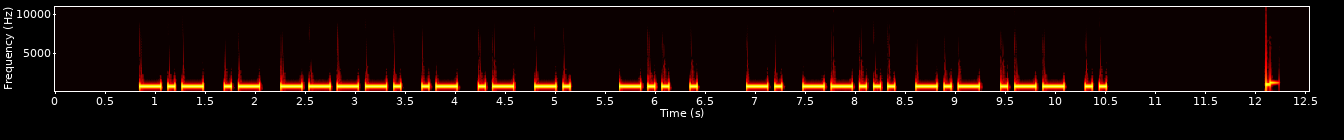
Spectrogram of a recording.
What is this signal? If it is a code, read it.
Morse code, heard as a keyed tone, about 17 wpm, 700 Hz. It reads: KA9AAN DE N7KWI
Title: USA Callsign DE Callsign 17wpm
